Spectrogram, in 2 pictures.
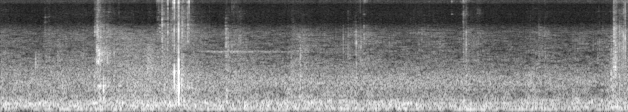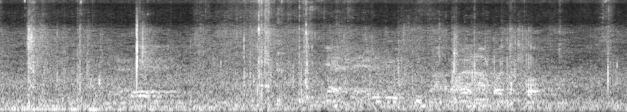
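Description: Footsteps crunch on gritty ground.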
